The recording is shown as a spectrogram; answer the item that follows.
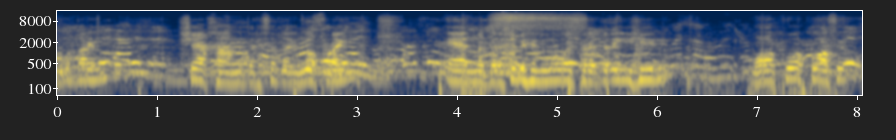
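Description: A man speaking into a microphone, amplified. There is a brief burst of hiss about four seconds in.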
